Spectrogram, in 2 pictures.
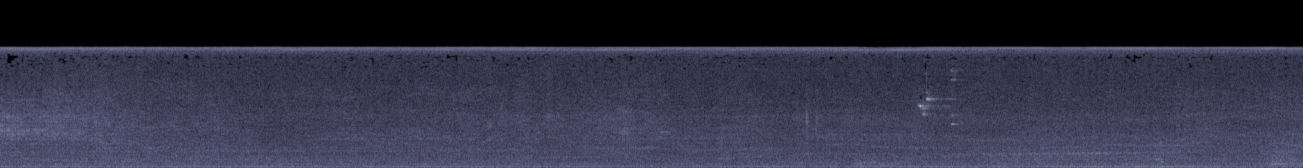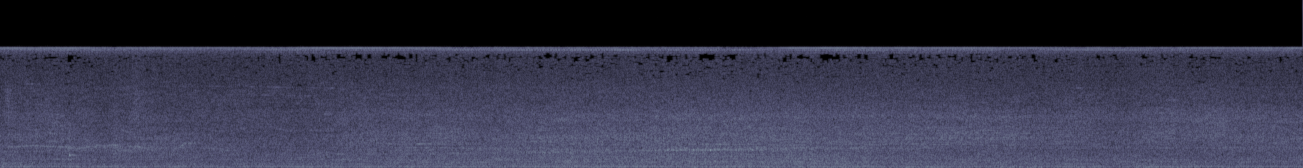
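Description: A ship's engine rumbles steadily nearby.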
